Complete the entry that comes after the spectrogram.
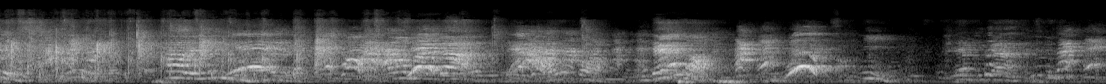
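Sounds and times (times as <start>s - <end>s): person speaking loudly: 1.6s - 5.8s.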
